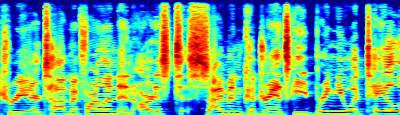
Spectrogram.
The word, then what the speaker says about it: Szymon: I'm sure it's pronounced Simon. It's Simon.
